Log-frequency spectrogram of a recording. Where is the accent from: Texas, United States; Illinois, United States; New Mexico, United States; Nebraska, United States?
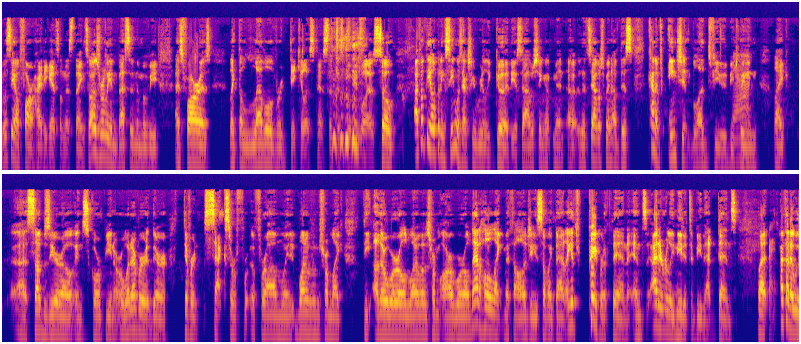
Texas, United States; Austin; I love that they did an episode on Richard Garriott, Lord British, who was like one of my heroes growing up in Austin.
